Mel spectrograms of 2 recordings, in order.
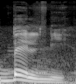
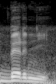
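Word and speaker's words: Bernini: Alors, petite erreur de prononciation, c'est la fontaine Lorenzo Belni. Apparemment, c'est Berni.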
